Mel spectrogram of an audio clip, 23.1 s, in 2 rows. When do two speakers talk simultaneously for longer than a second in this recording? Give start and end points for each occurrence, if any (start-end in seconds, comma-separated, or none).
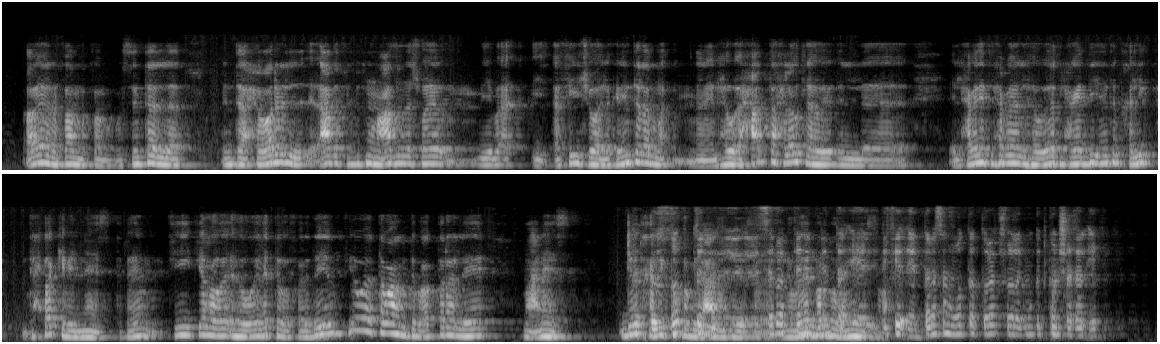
17.9-20.4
